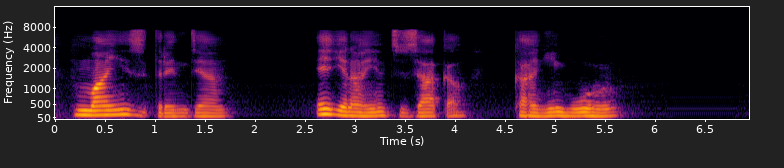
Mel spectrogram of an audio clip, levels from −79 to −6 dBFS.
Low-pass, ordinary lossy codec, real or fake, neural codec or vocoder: 7.2 kHz; none; fake; codec, 16 kHz, about 1 kbps, DyCAST, with the encoder's durations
